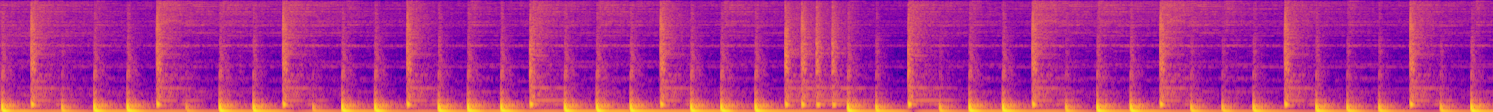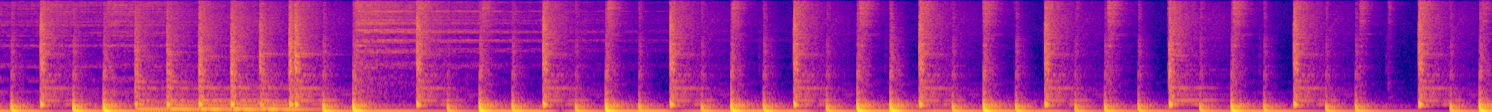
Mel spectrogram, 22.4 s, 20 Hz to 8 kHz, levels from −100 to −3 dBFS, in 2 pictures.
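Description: Nothing stood out on listening to this music, which comes across as having travelled over a call connection, with nothing heard above 8 kHz.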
